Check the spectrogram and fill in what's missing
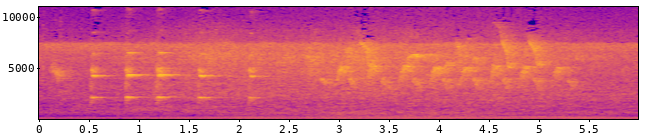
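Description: White-browed fantail giving a quick run of sharp, high chip notes, then faint sweeping whistled notes, over a steady low rumble of traffic.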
